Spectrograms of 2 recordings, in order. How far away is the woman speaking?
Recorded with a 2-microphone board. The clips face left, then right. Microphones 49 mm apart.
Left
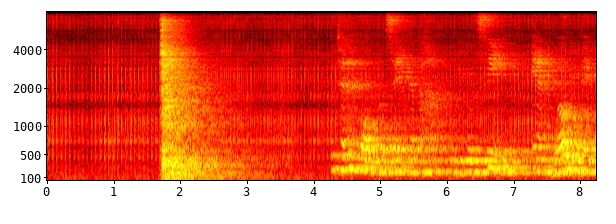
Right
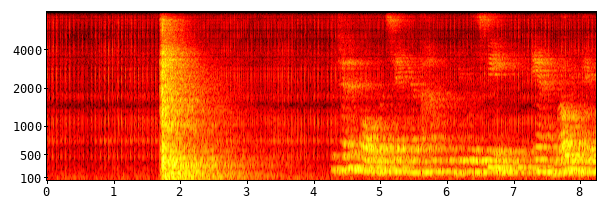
About 2.5 m.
